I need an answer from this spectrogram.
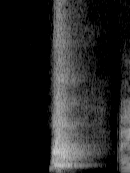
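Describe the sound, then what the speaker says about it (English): A pet dog lets out one sharp, loud bark close by, followed a moment later by the start of a voice. "That's my dog."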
